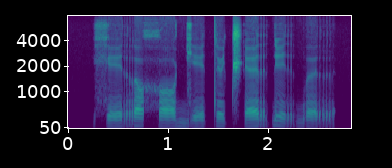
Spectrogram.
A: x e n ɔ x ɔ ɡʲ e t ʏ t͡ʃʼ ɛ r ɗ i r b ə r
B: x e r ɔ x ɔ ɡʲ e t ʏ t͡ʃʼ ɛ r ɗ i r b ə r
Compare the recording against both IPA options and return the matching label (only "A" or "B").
B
